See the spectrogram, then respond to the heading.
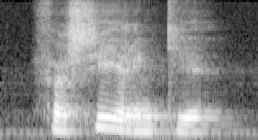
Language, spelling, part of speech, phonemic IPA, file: Dutch, versierinkje, noun, /vərˈsirɪŋkjə/, Nl-versierinkje.ogg
- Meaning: diminutive of versiering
